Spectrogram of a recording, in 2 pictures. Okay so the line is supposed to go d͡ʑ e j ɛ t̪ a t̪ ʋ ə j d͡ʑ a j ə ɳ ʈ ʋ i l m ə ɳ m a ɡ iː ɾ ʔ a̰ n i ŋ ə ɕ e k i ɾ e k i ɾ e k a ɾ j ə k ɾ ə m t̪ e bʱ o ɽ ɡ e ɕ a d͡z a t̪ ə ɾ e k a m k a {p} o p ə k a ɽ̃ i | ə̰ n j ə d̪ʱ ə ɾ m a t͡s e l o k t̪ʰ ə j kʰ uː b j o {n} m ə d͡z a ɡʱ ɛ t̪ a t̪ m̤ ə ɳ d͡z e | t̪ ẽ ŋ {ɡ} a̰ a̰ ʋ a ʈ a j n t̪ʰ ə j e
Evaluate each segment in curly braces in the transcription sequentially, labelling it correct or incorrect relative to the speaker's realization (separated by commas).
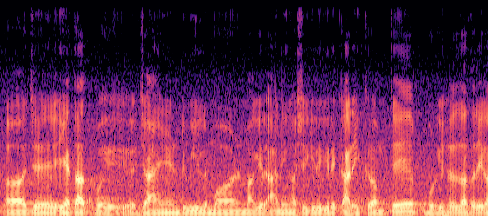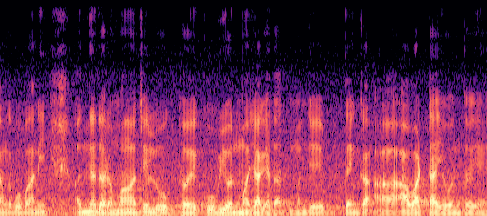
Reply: correct, correct, incorrect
